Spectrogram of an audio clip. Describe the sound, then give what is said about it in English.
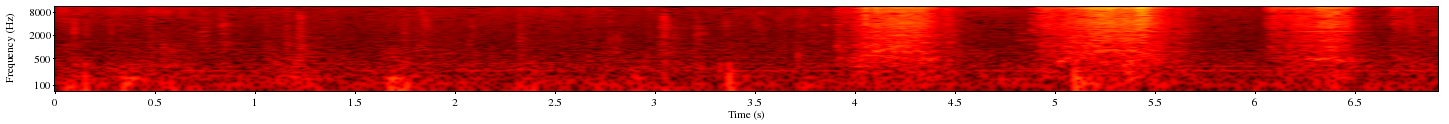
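A marker writing on a whiteboard during a lesson: soft rubbing at first, then a few loud, high, scratchy squeaking strokes in the second half. “Let me write some of this stuff on the word board just so you can see it.”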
